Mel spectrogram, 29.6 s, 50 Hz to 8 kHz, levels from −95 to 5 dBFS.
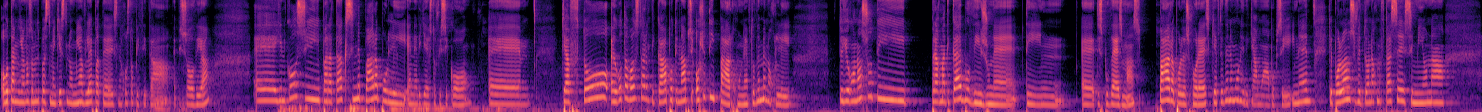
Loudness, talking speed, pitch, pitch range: -26 LUFS, 140 wpm, 235 Hz, 195-270 Hz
